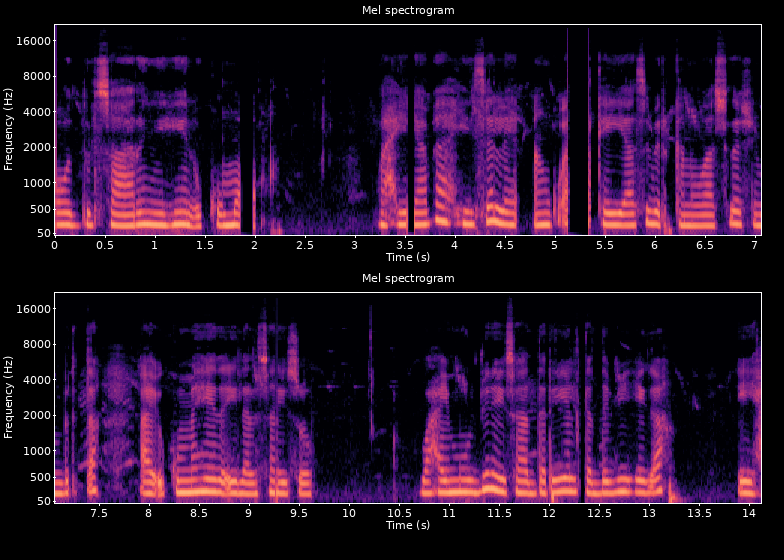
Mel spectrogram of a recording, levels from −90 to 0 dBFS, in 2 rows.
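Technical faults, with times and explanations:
1.84–2.00 s, 3.51–3.60 s, 5.12–5.35 s, 9.25–9.28 s and 12.31–12.36 s: Bluetooth stall. Playback drops to silence for about 138, 77, 208, 18 and 37 ms, right after "dul saaran yihiin ukumo", just before "xiiso leh aan ku", and between "xiiso leh aan ku" and "sawirkan waa sida shimbirta". Each time the sound picks up again after the gap. That points to the headphones' buffer running dry while delayed packets were resent, likely because of radio interference. The gaps are genuine silence, not the smeared or buzzy fill of packet-loss concealment, and they are irregular in length and spacing, unlike a steady clock-driven dropout.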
